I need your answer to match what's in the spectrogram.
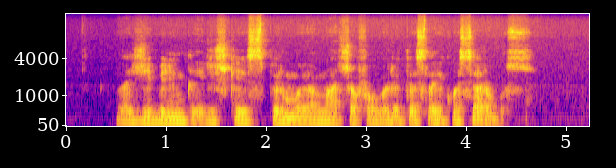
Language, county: Lithuanian, Šiauliai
